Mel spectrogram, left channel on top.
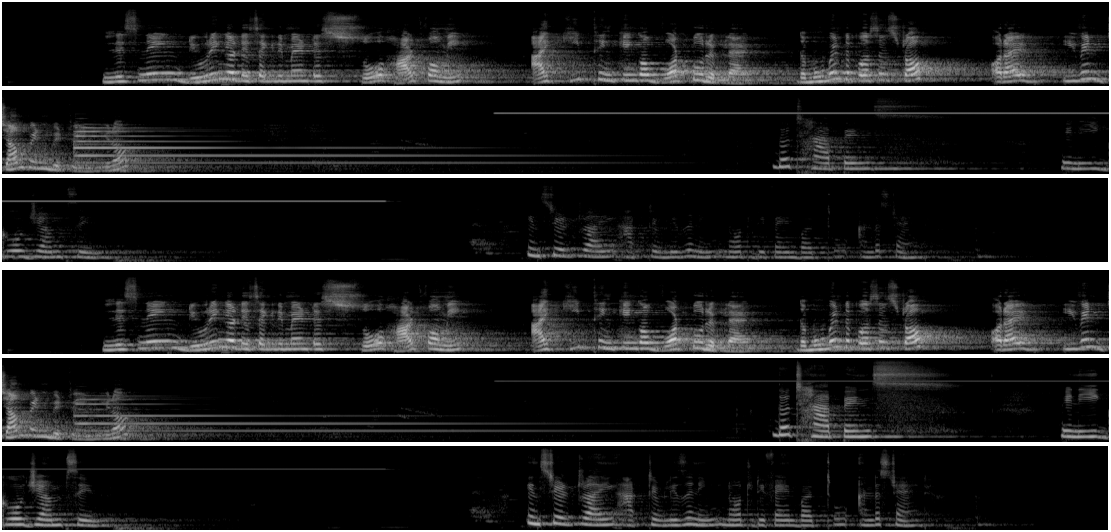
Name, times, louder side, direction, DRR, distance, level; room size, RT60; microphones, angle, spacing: voice 1, 1.0-4.7 5.3-7.5 7.9-9.3 9.9-12.4 26.9-27.0, right 1 dB, 5° right, 10 dB, 0.5 m, -26 dB
Percussion, 11.8-16.3, left 5 dB, 85° left, 0.9 m, -39 dB
sound 1, 16.0-26.0, left 14 dB, 60° left, 0.3 m, -38 dB
voice 2, 18.8-20.6 21.1-21.3 21.7-23.4 27.4-31.4, right 6 dB, 60° right, 16 dB, 0.3 m, -35 dB
19.0 x 7.4 x 7.0 m, 2.5 s
head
